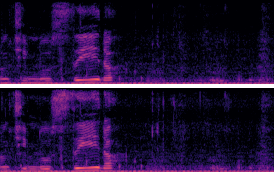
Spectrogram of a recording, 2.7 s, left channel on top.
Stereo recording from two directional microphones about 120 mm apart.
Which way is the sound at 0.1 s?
35° right (ahead or behind).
